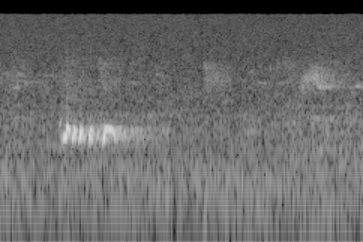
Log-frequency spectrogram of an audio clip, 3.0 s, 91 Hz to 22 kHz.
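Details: Single stuttered coo phrase from an adult zebra dove in Ubon Ratchathani, Thailand, 24 December 2020: a quick run of bubbling notes followed by a short trailing note, with soft high bird calls afterward.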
